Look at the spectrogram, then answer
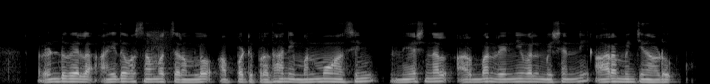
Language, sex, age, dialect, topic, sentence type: Telugu, male, 18-24, Southern, banking, statement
